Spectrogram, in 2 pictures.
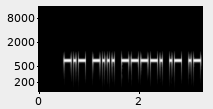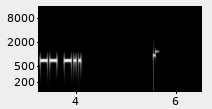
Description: Morse code, heard as a keyed tone, about 25 wpm, 700 Hz. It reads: KB9AJD
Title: USA Call Signs - 4x Character Spacing - 25wpm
